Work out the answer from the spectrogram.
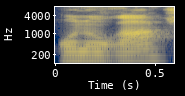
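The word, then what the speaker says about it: Honorat: Honorar schließe ich mir jetzt mal an. Ich denke, das Haar spricht man nicht. Stummes Haar wie im Französischen.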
